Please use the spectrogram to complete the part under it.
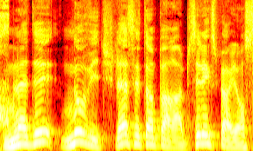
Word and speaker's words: Mladenovic: Kristina Mladenovic, 24 ans, et comme Kristina Mladenovic au début, et ben c'est pas forcément simple à prononcer. Pour que vous puissiez être à l'aise avec son patronyme pour briller à la machine à café tout à l'heure, je vous propose quelques techniques. Vous avez par exemple la méthode Laurent Delahousse sur France 2 qui lui assure plat du pied sécurité, vous décomposez bien les syllabes.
